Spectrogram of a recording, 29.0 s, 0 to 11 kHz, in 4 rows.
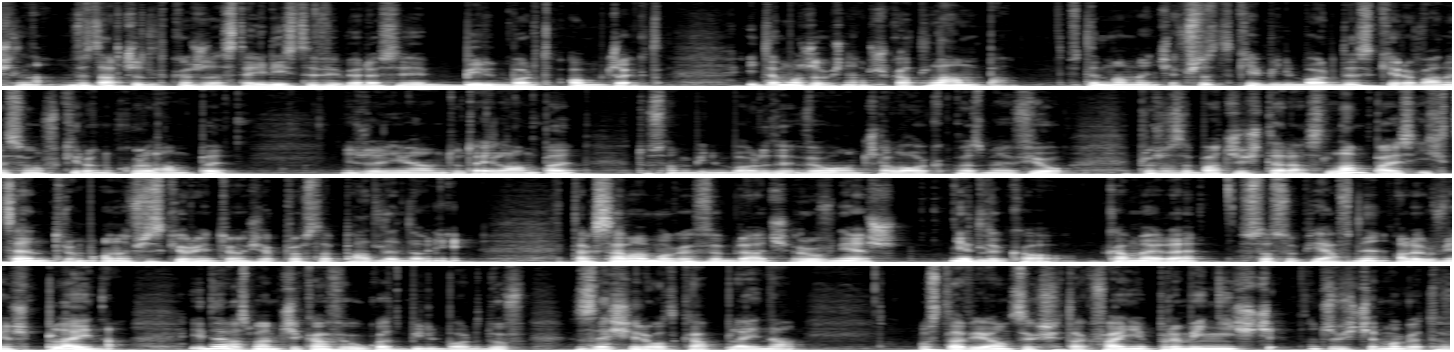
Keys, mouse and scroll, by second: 2.5-4.4 drag, 5.9-9.3 middle drag, 8.3-11.0 right drag, 11.0-13.6 drag, 11.3 middle click, 11.3 right click, 17.8-19.6 drag, 20.4-22.1 drag.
